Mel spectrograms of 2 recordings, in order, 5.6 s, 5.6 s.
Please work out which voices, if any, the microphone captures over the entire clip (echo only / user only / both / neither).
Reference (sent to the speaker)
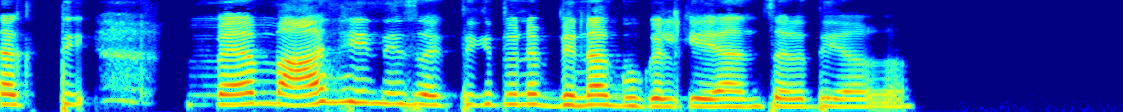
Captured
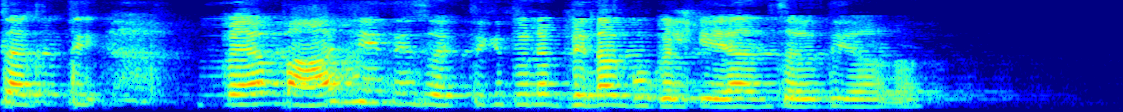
echo only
